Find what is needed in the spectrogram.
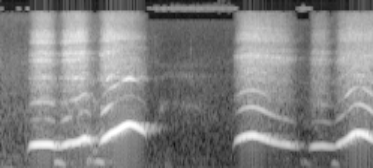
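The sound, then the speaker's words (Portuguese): A bird-call whistle blown through the nose, suited to luring doves, gives breathy, hollow whistled notes. A group of three notes glides upward, then after a pause two more notes follow, each with an airy wheeze. “E o outro, Zabelê, já é mais capcioso, né? Porque você olha isso aqui e fala, mas sopra onde isso aqui, né? E sopra com o nariz.”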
